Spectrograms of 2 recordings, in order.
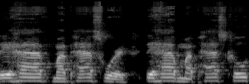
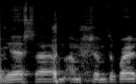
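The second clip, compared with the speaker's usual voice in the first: flat robotic voice, lower and quieter; 5 semitones lower, 5 dB quieter than usual. Imitating Mark Zuckerberg answering his family: robotic Mark Zuckerberg voice. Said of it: "he just talks like a robot".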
